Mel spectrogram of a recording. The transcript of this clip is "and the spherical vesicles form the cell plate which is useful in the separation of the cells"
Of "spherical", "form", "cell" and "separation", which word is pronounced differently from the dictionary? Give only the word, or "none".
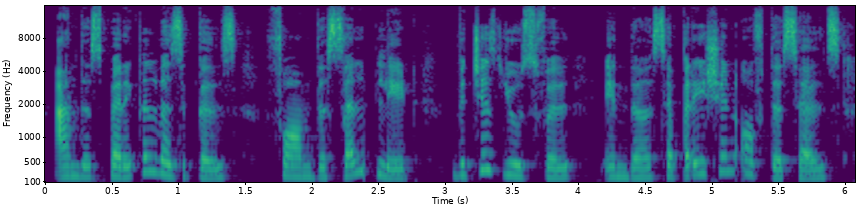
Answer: spherical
